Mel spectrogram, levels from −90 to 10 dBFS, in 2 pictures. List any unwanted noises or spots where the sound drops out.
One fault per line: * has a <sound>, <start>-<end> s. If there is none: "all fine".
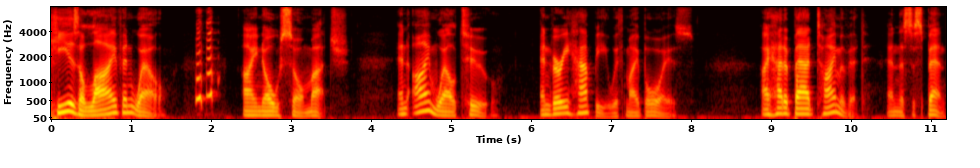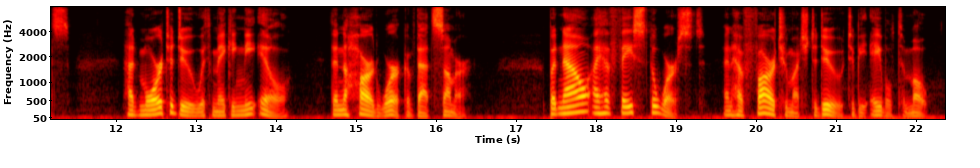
* has a laugh, 1.8-2.1 s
